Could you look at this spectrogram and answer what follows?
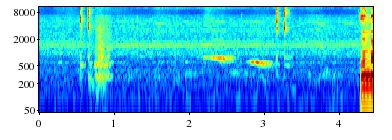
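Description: A computer mouse clicking while drawing in AutoCAD: a few small, crisp clicks spaced through a quiet stretch, with a louder burst of noise at the very end.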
